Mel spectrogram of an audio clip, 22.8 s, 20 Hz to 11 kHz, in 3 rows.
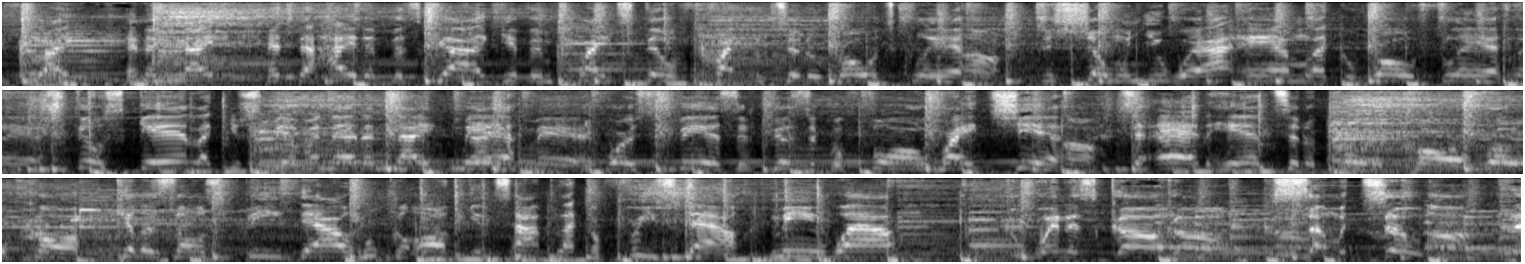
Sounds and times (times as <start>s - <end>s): Music: 0.0s - 22.8s.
